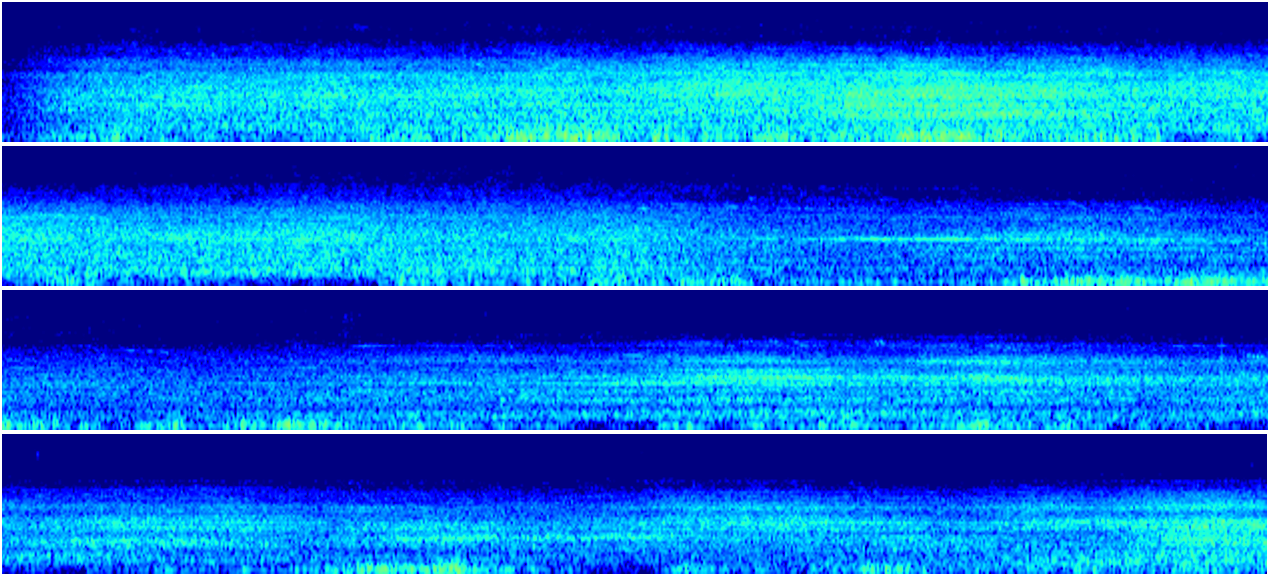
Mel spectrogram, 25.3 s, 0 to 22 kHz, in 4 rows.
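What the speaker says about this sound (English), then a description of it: "Jet2 holiday livery lining up on runway 27 this morning." Jet2 airliner in holiday livery lining up on runway 27 at Bristol Airport, a distant low engine roar swelling and easing in broad waves, with wind buffeting the microphone.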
